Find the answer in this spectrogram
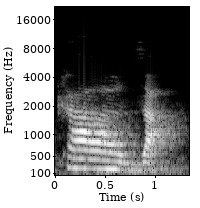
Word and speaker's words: casa: Porém, quando eu tenho SA no meio ou no final, o meu som vai ser za, como em casa, casa, como no português.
